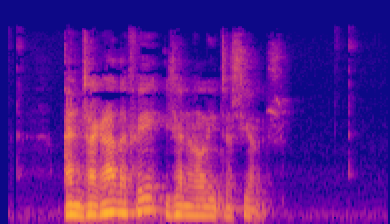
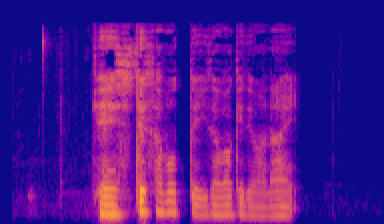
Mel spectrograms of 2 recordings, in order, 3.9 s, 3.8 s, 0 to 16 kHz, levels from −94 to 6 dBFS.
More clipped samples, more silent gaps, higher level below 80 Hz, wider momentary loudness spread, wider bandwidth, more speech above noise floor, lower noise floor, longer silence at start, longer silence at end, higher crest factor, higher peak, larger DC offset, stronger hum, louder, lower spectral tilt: neither; neither; first, -46 dBFS vs -60 dBFS; second, 17 LU vs 25 LU; about the same, 10.5 kHz vs 11.5 kHz; second, 43 dB vs 55 dB; second, -63 dBFS vs -80 dBFS; second, 0.65 s vs 0.95 s; first, 1.1 s vs 0.9 s; second, 20 dB vs 26 dB; about the same, -2 dBFS vs -2 dBFS; neither; neither; first, -21 LUFS vs -25 LUFS; first, -6.5 dB/octave vs -4.5 dB/octave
